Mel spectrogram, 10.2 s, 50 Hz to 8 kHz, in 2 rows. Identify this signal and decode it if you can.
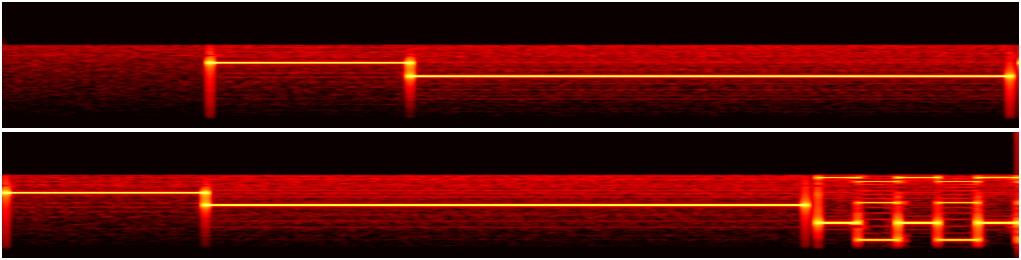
Two-tone page, heard as a one-second tone, then a three-second tone, about 1850 then 1320 Hz, about 1850 then 1360 Hz. It is heard from 1.0 to 9.1 s.
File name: pager / 21 FIRE / wcalert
